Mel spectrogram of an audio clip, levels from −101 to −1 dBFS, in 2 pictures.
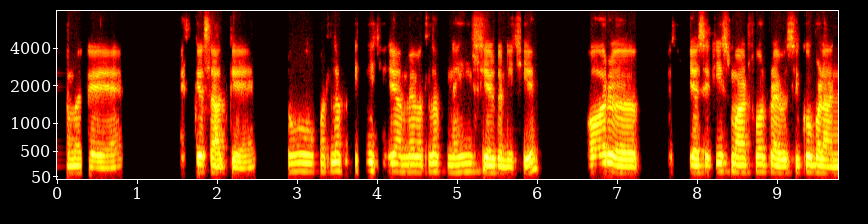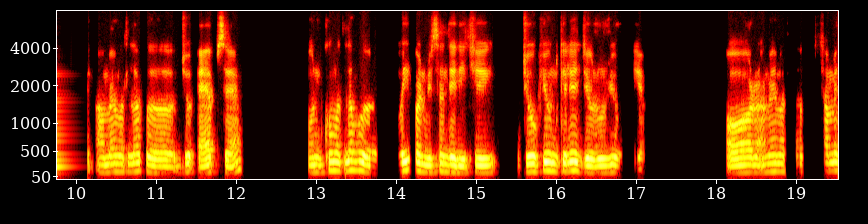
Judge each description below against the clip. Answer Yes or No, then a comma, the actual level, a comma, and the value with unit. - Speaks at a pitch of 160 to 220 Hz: No, low, 135 Hz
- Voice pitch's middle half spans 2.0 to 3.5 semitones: Yes, narrow, 2.6 semitones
